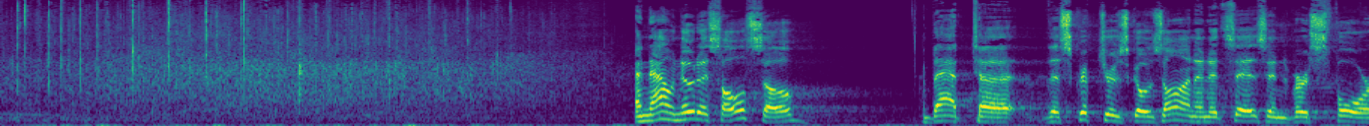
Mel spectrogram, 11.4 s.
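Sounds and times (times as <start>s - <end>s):
audience clapping: 0.0s - 5.3s
speech: 5.3s - 6.8s, 7.7s - 11.3s.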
